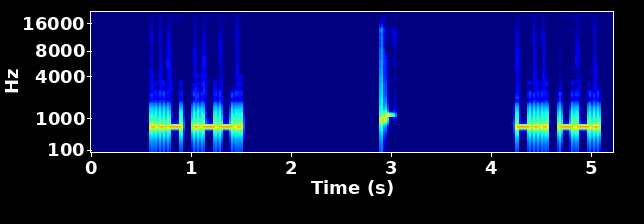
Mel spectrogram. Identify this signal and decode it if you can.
Morse code, heard as a keyed tone, about 28 wpm, 700 Hz. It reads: U P D G
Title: Top Two Letter Combinations in Words 28wpm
